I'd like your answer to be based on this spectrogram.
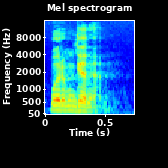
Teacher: So I reduce the vowel, and I also connected it, and I just set it together with very little effort.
